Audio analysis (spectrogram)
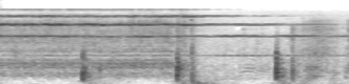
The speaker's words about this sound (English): I was just tying my tie when the phone rang.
